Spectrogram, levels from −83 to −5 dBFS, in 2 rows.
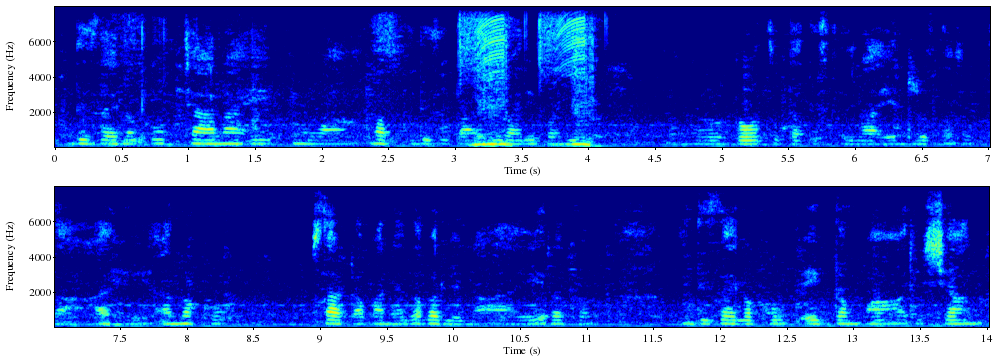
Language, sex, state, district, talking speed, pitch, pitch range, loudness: Marathi, female, Maharashtra, Dhule, 120 wpm, 205 Hz, 200-215 Hz, -44 LUFS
